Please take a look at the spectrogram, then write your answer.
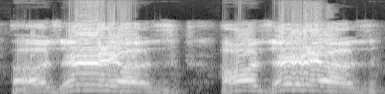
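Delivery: loud, slow booming spectral cry; booming ghost. Acted. Spirit answering the medium, slow booming cry. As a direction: boom the word slowly from beyond. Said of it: "boomed the spirit".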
